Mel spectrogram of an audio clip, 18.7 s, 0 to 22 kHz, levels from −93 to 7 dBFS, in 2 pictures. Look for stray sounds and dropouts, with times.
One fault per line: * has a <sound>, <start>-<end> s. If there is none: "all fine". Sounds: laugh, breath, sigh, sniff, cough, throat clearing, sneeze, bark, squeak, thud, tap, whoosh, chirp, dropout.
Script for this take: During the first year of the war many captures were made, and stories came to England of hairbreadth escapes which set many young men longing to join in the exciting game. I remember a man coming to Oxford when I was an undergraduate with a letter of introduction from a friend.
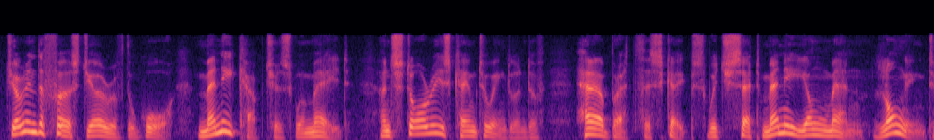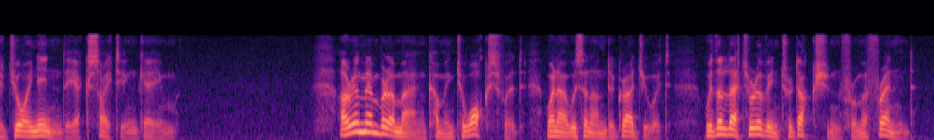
all fine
